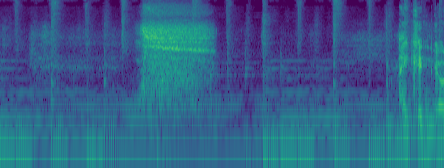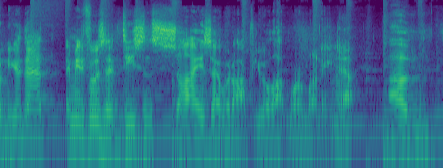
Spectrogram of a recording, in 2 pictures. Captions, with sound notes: [exhales] I couldn't go near that. If it was a decent size, I'd offer you more. -Yeah. -Um...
